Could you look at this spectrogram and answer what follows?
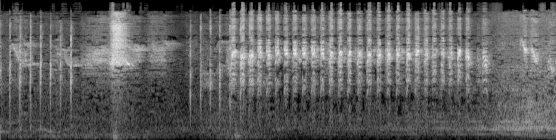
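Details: Greater green leafbird in full song to provoke other males and rouse breeding urge; scattered sharp clicks and a loud burst, then a rapid even volley of high notes roughly four per second.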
